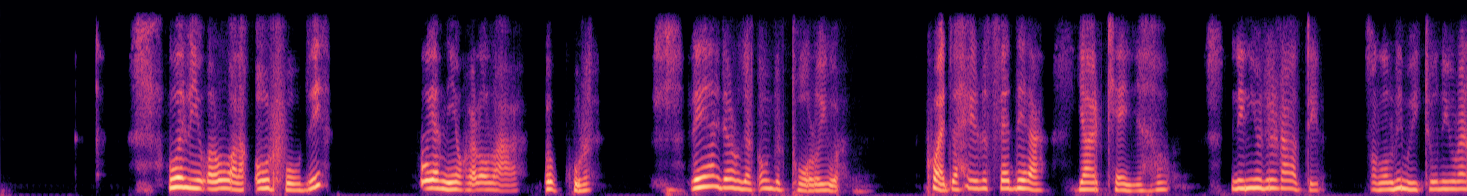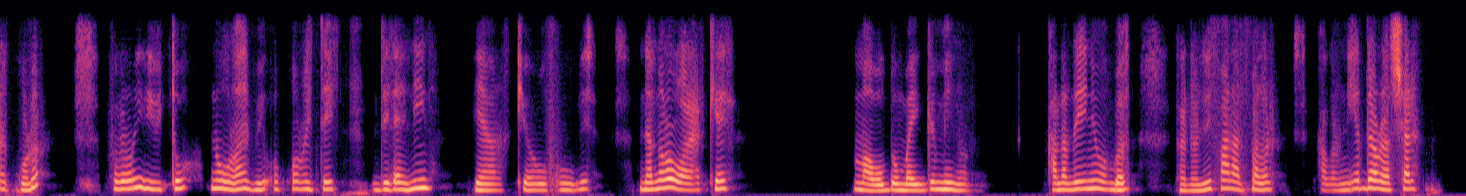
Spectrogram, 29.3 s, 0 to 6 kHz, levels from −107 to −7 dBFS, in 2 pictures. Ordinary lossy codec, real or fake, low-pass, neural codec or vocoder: none; fake; 5.4 kHz; codec, 16 kHz in and 24 kHz out, 0.4 kbps, LongCat-Audio-Codec, four codebook decoder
